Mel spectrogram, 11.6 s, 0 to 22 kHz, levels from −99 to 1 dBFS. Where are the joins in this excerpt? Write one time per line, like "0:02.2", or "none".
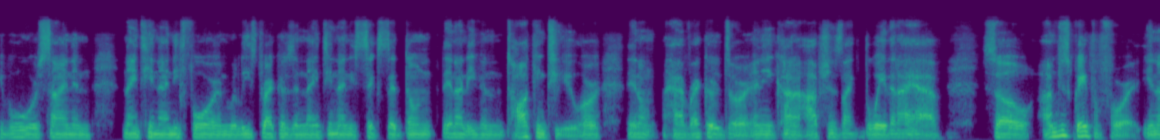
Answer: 0:04.4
